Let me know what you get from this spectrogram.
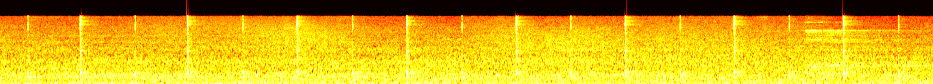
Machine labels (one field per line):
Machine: valve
